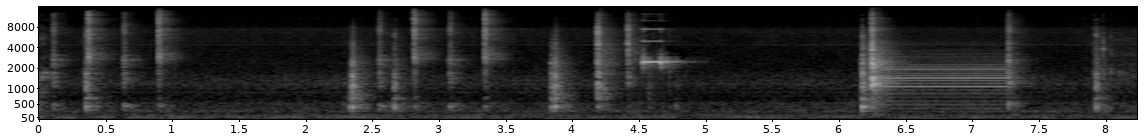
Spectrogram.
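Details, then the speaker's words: LiftMaster garage door opener after replacing its 45ACT logic/control board, during travel programming: button clicks, a short high beep and a longer buzzing tone; the opener won't travel either way, cause still unknown. "It sounds like it's not traveling. Let me try something else here. So it's learning something, but it's just not correct."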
